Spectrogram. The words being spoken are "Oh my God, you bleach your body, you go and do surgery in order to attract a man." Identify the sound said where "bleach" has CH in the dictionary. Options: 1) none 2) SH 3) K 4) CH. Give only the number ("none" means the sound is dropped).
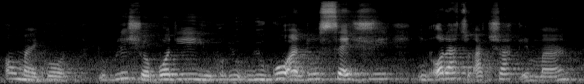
2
